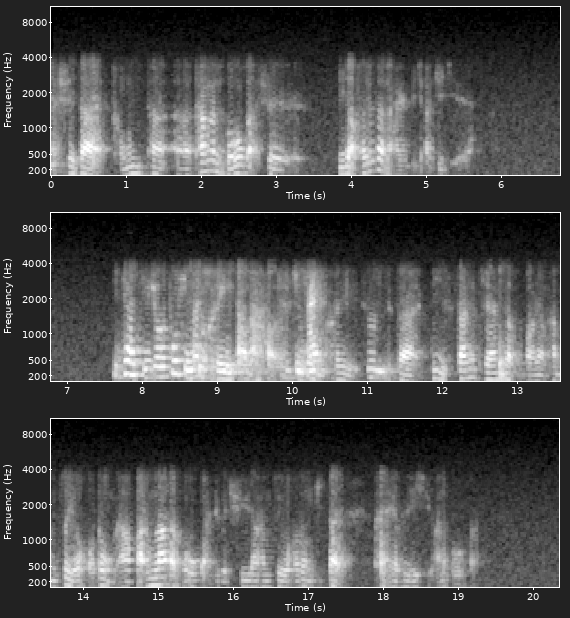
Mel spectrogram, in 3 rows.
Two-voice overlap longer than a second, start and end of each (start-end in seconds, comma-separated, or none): 8.6-10.4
